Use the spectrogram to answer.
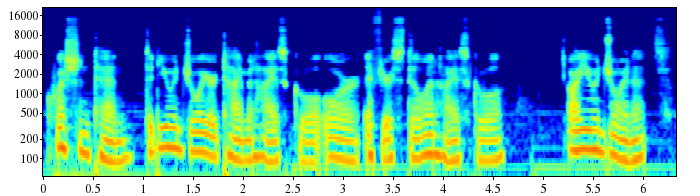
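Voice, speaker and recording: Male actor as a young steampunk pope, lowish pitch, polite, formal, curious, ASMR roleplay, soft musing manner, music underneath. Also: unhurried, natural voice. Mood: musing, friendly. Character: courteous, inquisitive young male pope of a steampunk fantasy city. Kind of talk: ASMR roleplay addressed to the listener.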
